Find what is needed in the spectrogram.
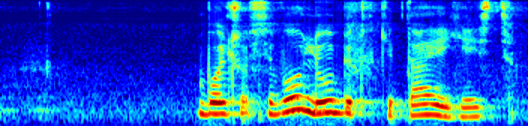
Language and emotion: Russian, neutral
